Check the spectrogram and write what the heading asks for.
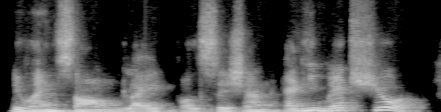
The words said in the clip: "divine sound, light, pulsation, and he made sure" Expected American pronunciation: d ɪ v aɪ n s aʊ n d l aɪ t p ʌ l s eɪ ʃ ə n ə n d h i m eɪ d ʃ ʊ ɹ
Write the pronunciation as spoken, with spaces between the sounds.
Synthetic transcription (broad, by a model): d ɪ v aɪ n s aʊ n d l aɪ t p ʌ l s eɪ ʃ ə n ə n d h i m eɪ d ʃ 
